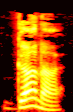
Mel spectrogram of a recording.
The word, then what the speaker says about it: going to: an hour remember that in spoken English going to is often pronounced gonna so these sentences would be pronounced on my next vacation I'm gonna stay in a nice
